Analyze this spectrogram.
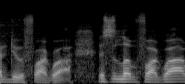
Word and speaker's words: foie gras: I hear a lot about foie gras. Like, there is a big caterers, the chefs, they love it. How do you pronounce that again? Foie gras.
